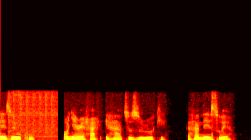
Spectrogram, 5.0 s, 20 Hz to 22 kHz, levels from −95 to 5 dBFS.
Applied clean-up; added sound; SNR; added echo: none; Mechanisms; 16 dB; none.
